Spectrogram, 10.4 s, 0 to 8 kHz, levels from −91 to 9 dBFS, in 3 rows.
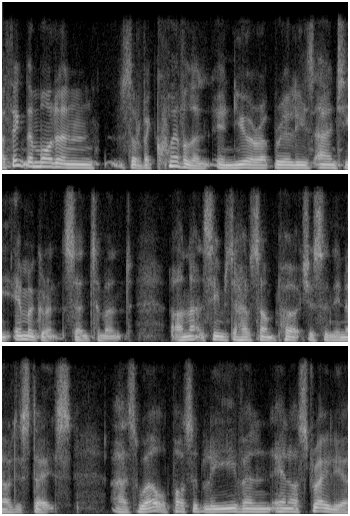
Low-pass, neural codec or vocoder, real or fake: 7.2 kHz; none; real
